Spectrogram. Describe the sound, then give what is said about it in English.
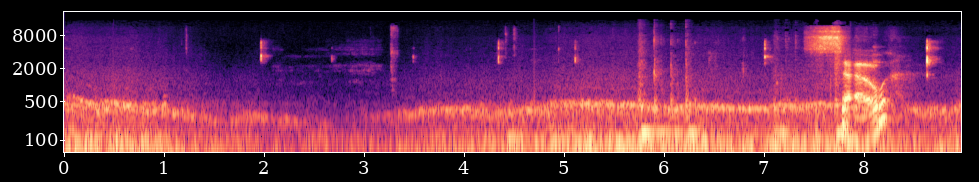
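Faint, irregular keyboard typing as a game master clears up notes: scattered soft clicks tapping away over a low, steady background murmur, with a brief rustle near the end. “I hear the DM typing.”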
